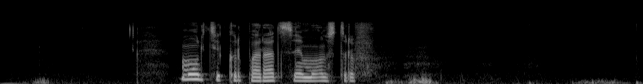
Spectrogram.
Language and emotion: Russian, neutral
